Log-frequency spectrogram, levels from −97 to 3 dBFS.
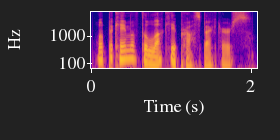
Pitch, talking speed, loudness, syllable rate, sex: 110 Hz, 175 wpm, -21 LUFS, 5.8 syllables/s, male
